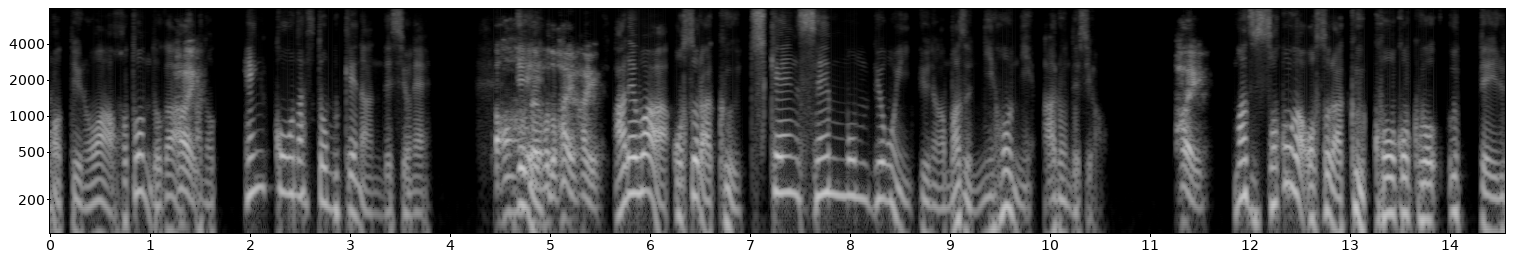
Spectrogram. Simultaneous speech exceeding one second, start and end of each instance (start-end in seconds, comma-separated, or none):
none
